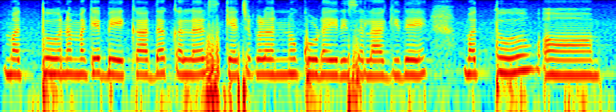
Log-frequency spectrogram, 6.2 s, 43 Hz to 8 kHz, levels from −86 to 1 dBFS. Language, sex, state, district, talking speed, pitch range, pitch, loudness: Kannada, female, Karnataka, Bidar, 105 wpm, 245-260 Hz, 250 Hz, -12 LUFS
